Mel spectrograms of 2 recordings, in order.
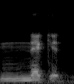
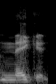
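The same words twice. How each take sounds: First: It is said nekkid, the first vowel like neck. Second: The first vowel sounds like nay, standard.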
